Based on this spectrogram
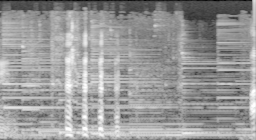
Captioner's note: chuckles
